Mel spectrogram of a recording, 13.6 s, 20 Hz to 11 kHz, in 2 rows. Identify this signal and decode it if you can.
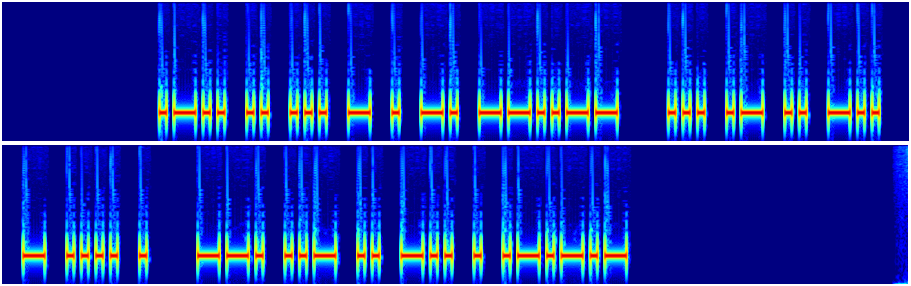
Morse code, heard as a keyed tone, about 23 wpm, 700 Hz. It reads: LISTEN, SAID THE GUIDE.
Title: Sentences from Top 1000 Words - Review Part 3 - 22wpm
